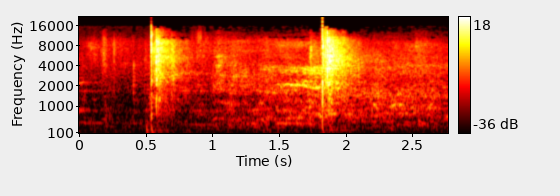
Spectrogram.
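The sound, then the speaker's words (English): Two sharp, loud hand claps, a little over a second apart, each a crisp smack that dies away quickly over a steady hiss of background noise. “Like, for instance, in 18 years, we have still not learned how to clap.”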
